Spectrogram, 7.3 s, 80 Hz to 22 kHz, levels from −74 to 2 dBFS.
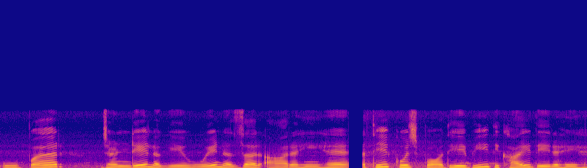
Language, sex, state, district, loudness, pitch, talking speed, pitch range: Hindi, female, Chhattisgarh, Raipur, -16 LUFS, 205 Hz, 130 wpm, 190-230 Hz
